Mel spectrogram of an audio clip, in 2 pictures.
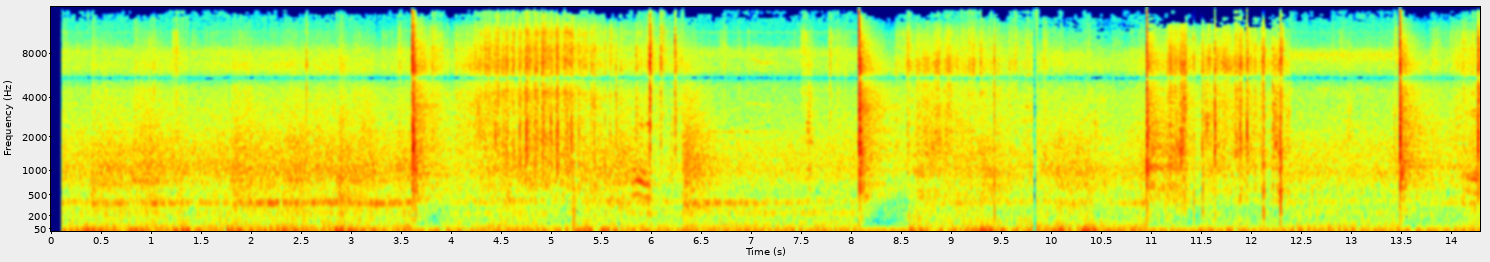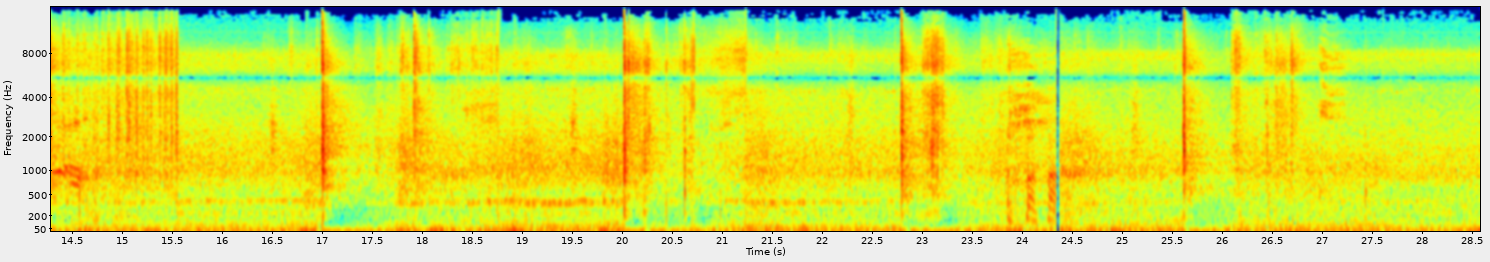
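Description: A skateboard's wheels roll over rough concrete.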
